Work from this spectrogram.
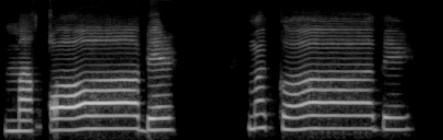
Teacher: Try and make that qaf sound, thick, heavy sound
